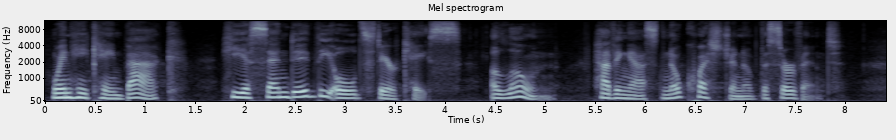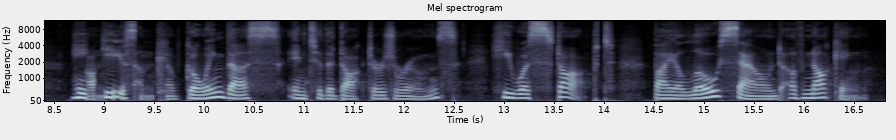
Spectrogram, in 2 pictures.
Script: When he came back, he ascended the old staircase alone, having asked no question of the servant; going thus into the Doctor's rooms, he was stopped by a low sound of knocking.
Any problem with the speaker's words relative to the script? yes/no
yes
